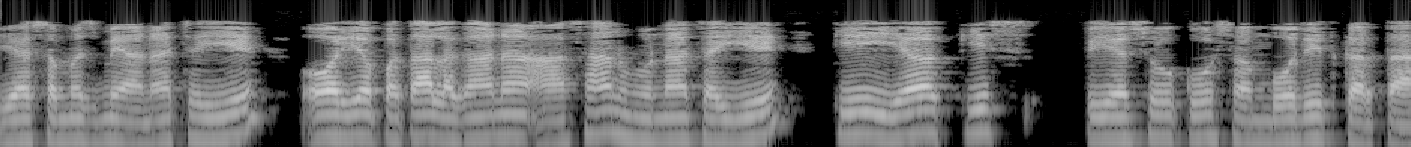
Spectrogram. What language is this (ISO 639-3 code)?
hin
